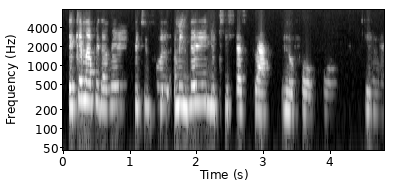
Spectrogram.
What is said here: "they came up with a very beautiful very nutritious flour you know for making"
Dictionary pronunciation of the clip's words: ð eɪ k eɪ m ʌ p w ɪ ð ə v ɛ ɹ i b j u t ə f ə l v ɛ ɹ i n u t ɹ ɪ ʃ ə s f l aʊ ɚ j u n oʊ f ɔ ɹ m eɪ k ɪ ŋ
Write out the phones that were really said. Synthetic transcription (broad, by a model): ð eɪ k eɪ m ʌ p w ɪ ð ə v ɛ ɹ i b j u t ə f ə l v ɛ ɹ i n u t ɹ ɪ ʃ ə s p l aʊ j u n oʊ f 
